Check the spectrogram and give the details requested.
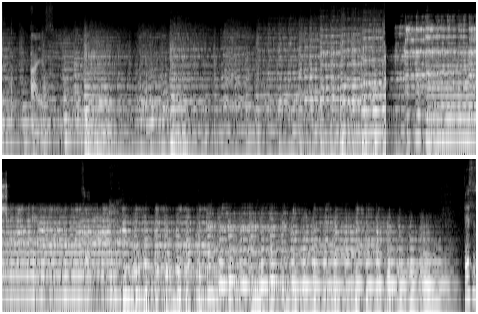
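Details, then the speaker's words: Instrumental music switched between full, bright sound and a dull, muffled version missing high tones, simulating a high-frequency sloping hearing loss that would need a hearing aid, in hearing aid research software. "what it sounds like with hearing loss activated and I can now deactivate it [Music] again and activate and [Music] deactivate so with some has a hearing loss like this he needs a hearing aid"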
